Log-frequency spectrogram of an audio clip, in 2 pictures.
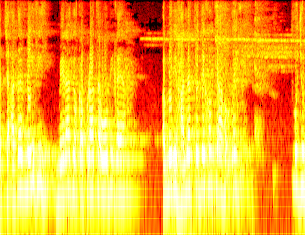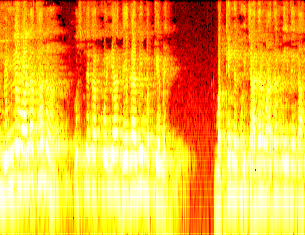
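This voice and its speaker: Male preacher, emotive storytelling, big dynamic swings; echoey hall with faint noise. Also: high-pitched. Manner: dramatic, swings from hushed to shouting.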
